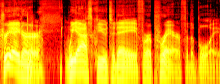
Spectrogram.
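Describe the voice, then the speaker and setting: A man puts on a character voice that is very deep and low, talking at a fairly slow pace. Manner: solemn, prayerful.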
